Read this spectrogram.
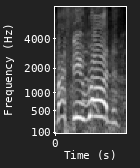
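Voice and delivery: panicked yelling. Real, not acted. Friend caught by ghost.

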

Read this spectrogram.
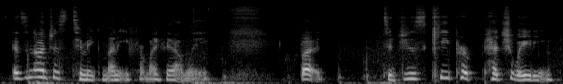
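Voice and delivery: holding back tears while thanking; emotional. Real, not acted. A vlogger fighting tears, sorry for those lost. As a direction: voice lifting and strained with real emotion. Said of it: "I'm getting a little emotional".

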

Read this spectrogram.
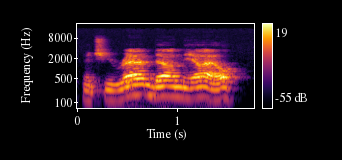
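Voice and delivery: plain reading voice

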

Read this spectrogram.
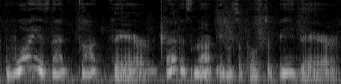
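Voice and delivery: high, soft puzzled muttering at a stray dot. Real, not acted. Crafter puzzling over a stray dot on her page, high and soft. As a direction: wonder aloud why that dot is there.

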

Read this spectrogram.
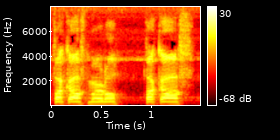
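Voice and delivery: loud, forceful shout; loud repeated warding-off yell; alarmed shouting. Real, not acted. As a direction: shout the threat away. Yelling at game ghost Myrtle.

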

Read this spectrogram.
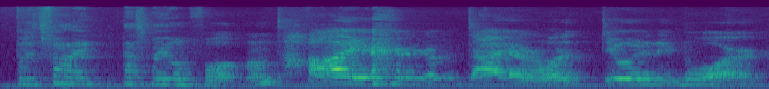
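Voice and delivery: high, drawn-out playful whine; hammed-up self-pity, pitched well up; mock whining. Complaining to herself about the late-night work, mock whining.

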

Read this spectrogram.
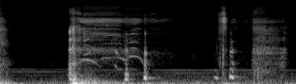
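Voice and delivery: high, breathless squealing laugh; burst of high laughter. Real, not acted. Player squealing at her own failing plan, loud high laugh. Frantic gameplay moment.

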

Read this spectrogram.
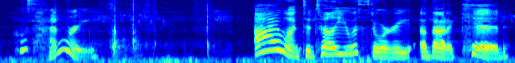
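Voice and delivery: ordinary delivery, nothing marked

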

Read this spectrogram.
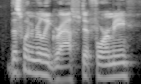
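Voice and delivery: ordinary talk, nothing marked

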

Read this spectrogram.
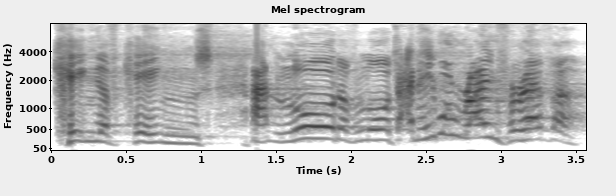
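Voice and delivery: loud, high, ringing declamation; building to a high, loud climax; choir's proclamation. Retold or imitated. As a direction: proclaim it like a triumphant chorus. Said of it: "where they sing about Jesus".

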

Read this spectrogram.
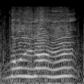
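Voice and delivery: high, loud startled shout. Real, not acted. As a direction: yell it in sudden shock. Shocked shout in game.

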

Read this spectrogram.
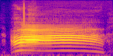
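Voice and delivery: loud pouncing cry; wolf roar. Acted. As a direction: burst out with a roar. (cri du loup qui bondit)

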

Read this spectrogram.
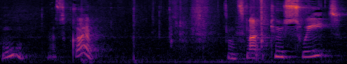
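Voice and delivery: chewing while talking; just swallowing a bite; mouth partly full. Real, not acted. Seen 0: Spoonful into her mouth at -4 to -2; jaw works during words.

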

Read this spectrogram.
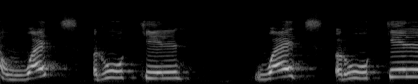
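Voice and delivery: slow "Watrukil" with breathy t; recited; Quran recitation. Shown as a demonstration. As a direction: recite it slowly, let air out on t. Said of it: "keluar angin".

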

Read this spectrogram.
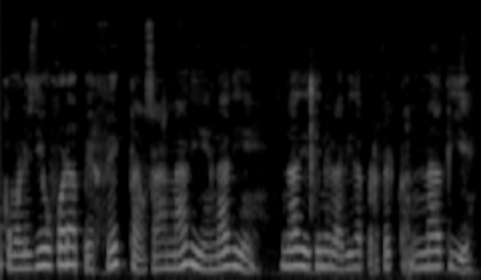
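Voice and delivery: ordinary talk, nothing marked

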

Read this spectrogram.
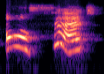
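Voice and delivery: high, loud joyful shout; joyful holler. Acted. Junie B. hollering to Mother, high joyful shout. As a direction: holler it with pure joy. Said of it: "I hollered real joyful".

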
